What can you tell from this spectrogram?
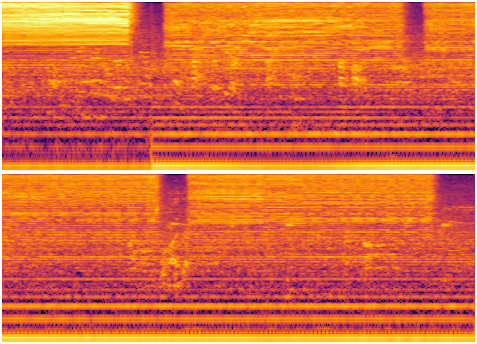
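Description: Electric tattoo machine buzzing steadily as the needle works into the skin.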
